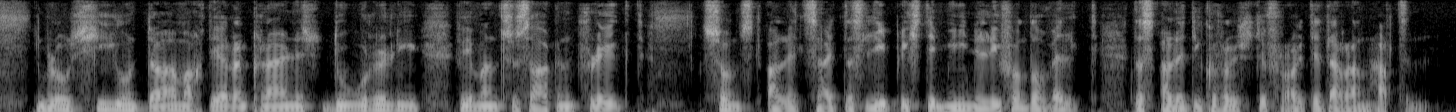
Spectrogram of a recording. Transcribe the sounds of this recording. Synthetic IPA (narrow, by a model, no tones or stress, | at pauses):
bloːshiːʊnt̚d̥aːmaχtəeːʁaɪnkʰlaɪnəsd̥uːʁəliviːmant͡suz̥aːɡ̥ən̩pp͡fleːkt | z̥ɔnstʔalət͡saɪt̚d̥asliːplɪçstəmiːnəlifɔndeːɐvɛltd̥asʔalədiːɡʁøːstəfʁ̥ɔ̰ʏd̥ədaʁa̰nha̰tʰən̩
